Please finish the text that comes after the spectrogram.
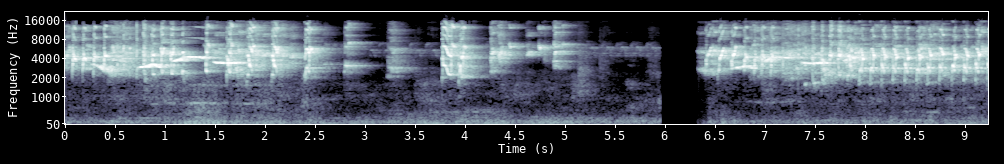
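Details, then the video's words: Lovebird 'paud' singing, used as a lure recording to prompt other birds to sing: dense, rapid high chattering and squeaky twitters, broken into short bursts midway, then a near-silent gap before continuous chatter resumes. "Pancingan love bird paud"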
